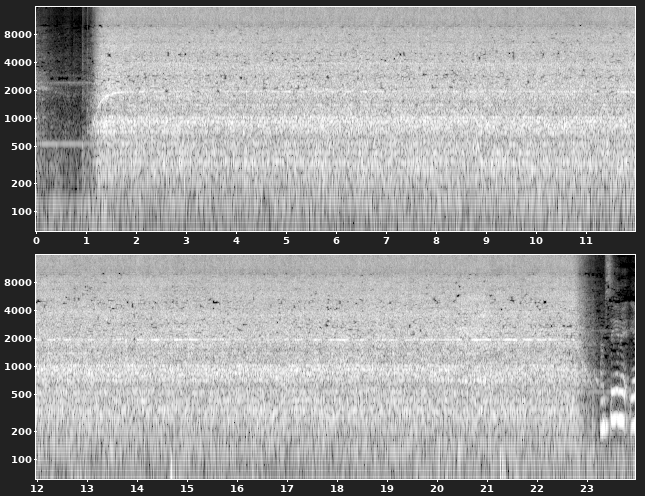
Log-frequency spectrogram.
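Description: Hair dryer blowing on a chalk-paste craft frame, switched on after a moment and running as a loud, steady whooshing roar for about twenty seconds before cutting off, with no voices over it.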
